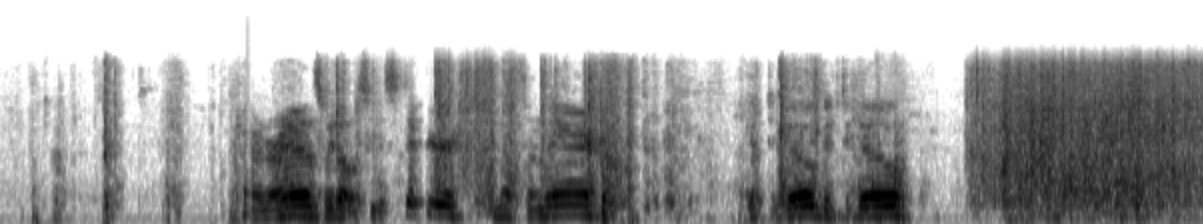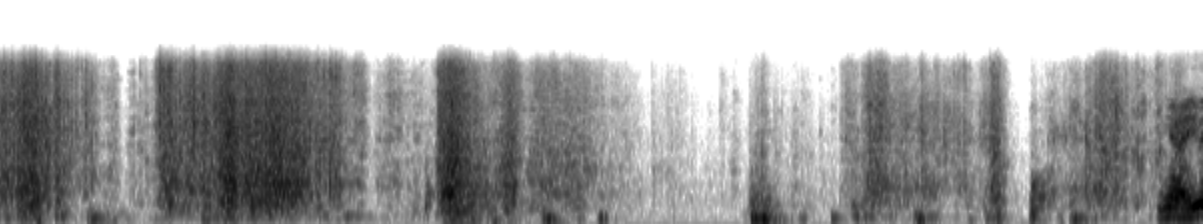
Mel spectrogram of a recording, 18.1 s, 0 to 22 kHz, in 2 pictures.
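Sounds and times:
packing paper crackling and rustling: 0:03.2 - 0:04.9, 0:07.2 - 0:14.1, 0:15.3 - 0:18.0.

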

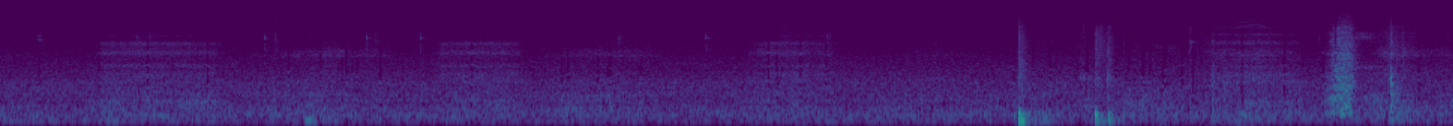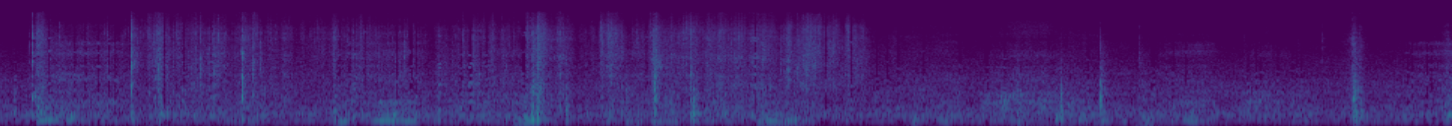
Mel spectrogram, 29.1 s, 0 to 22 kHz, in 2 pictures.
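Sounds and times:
plastic shrink wrap crinkling: 0:14.8 - 0:23.6.

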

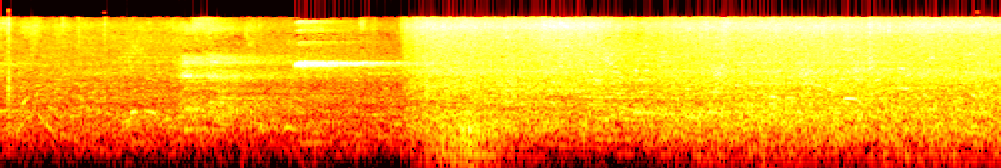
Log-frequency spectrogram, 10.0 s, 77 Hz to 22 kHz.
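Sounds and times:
swimmers splashing into pool: 0:03.9 - 0:10.0.

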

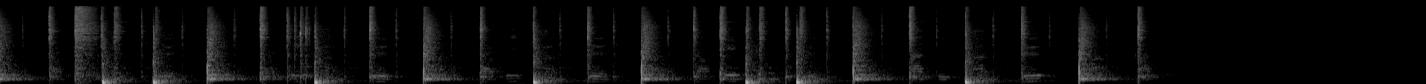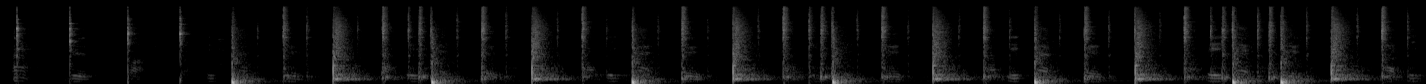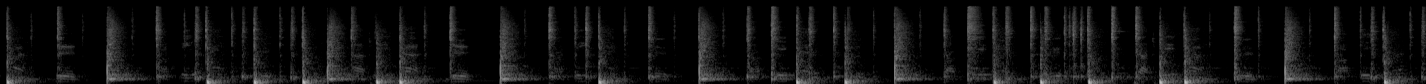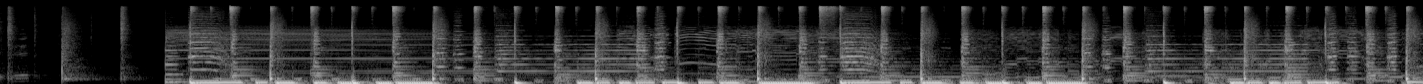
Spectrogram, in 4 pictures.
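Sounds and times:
drum kit playing reggae groove: 0:00.0 - 0:11.6, 0:16.6 - 0:57.0.

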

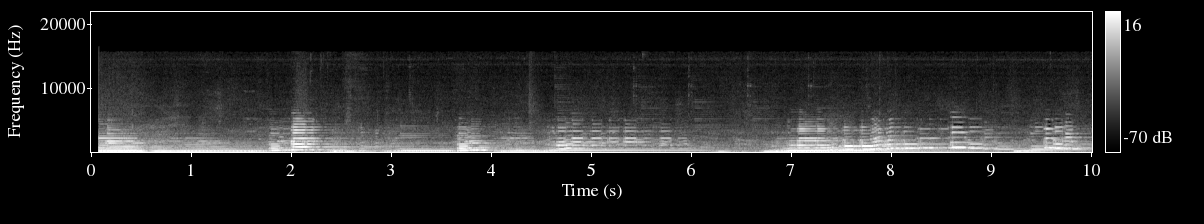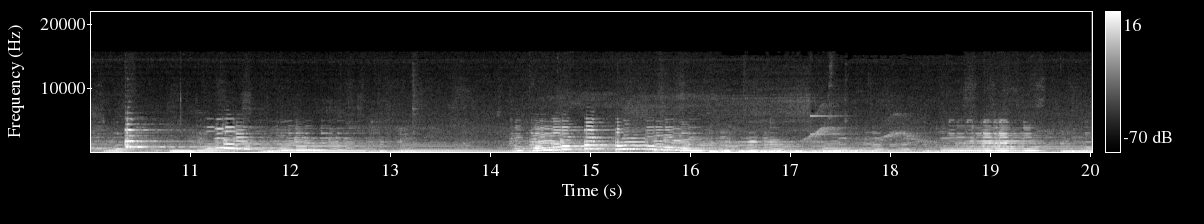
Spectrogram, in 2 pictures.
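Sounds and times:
electric guitar solo: 0:00.1 - 0:20.0.

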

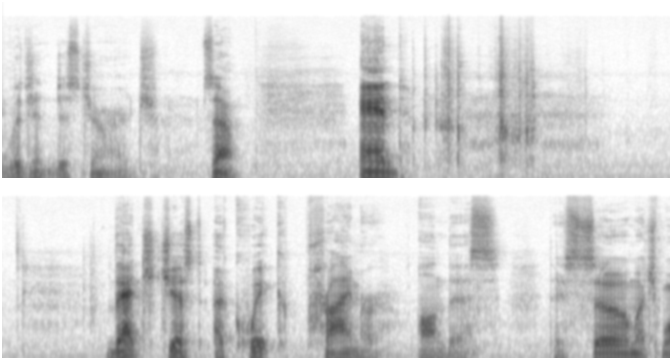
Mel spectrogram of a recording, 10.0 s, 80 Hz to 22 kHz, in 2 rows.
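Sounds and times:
pistol clicks and rattles: 0:03.1 - 0:04.1.

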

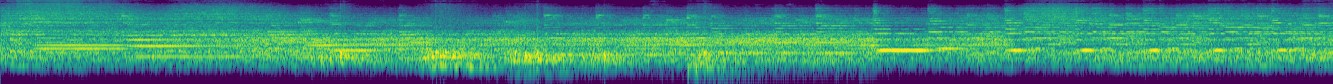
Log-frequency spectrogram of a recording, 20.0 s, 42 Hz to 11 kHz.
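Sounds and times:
psychedelic rock band playing live: 0:00.0 - 0:20.0.

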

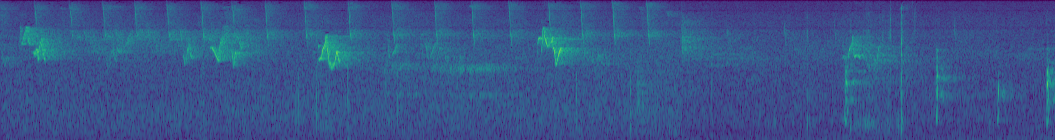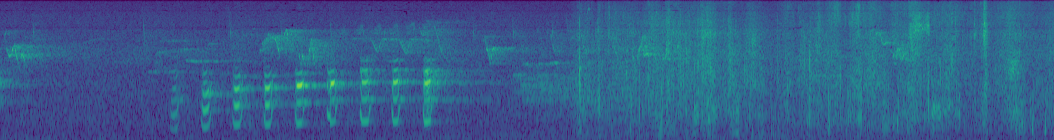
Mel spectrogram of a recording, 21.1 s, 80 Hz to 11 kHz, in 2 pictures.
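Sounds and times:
turkey gobbling: 0:08.4 - 0:10.7, 0:12.2 - 0:15.2
crow call caws: 0:15.7 - 0:16.7.

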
